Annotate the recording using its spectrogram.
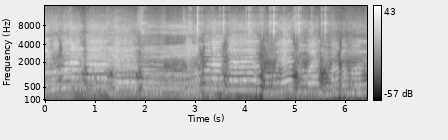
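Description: Church choir of mixed voices singing together in parts.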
